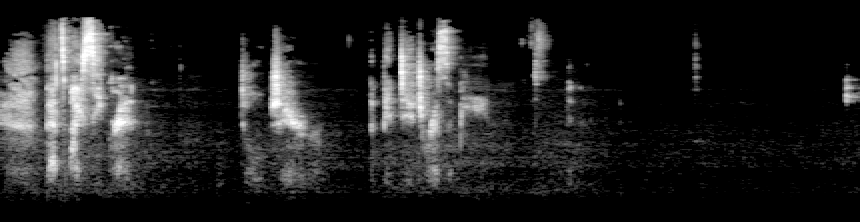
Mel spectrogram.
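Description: A woman whispering in a few short phrases with pauses between them, trailing off after about five seconds.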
